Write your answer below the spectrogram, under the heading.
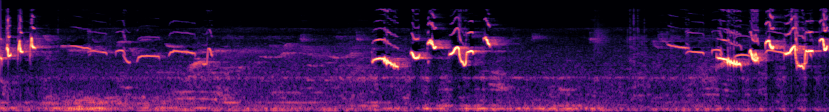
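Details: Oriental magpie-robin song used to get a silent bird singing: looping whistled phrases, a lull with low humming background, then two bursts of quick sweeping whistles and chirps.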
